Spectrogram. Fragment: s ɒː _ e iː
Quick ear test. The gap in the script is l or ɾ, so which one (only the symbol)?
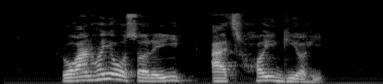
ɾ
